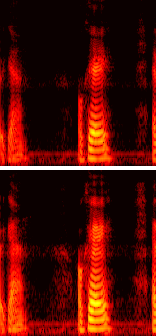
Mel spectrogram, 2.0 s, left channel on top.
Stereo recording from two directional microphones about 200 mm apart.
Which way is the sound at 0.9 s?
20° right (ahead or behind).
